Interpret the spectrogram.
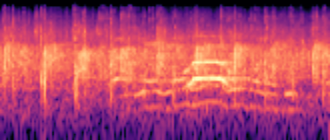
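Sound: audience applauding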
